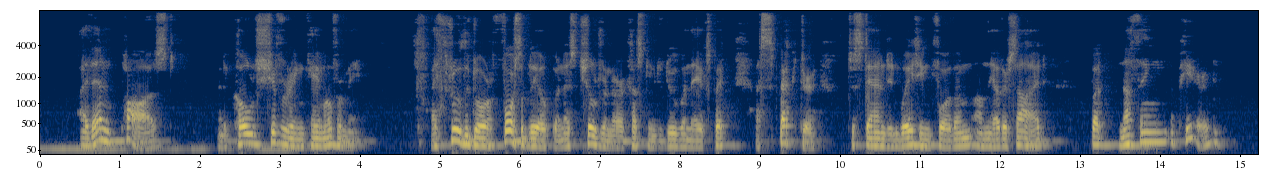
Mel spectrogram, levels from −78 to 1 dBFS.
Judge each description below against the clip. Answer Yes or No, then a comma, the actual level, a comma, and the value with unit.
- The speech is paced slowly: No, average, 160 wpm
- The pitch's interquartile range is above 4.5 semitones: Yes, average, 5.0 semitones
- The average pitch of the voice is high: No, low, 110 Hz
